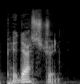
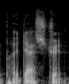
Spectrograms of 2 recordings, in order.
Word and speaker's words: pedestrian: 英式英语呢在这个 e 当中读 pit 这个音，所以是 pedestrian， but American English tends to pronounce like a pedestrian，所以是 e 这个音都可以，说 pedestrian or pedestrians both are fine。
